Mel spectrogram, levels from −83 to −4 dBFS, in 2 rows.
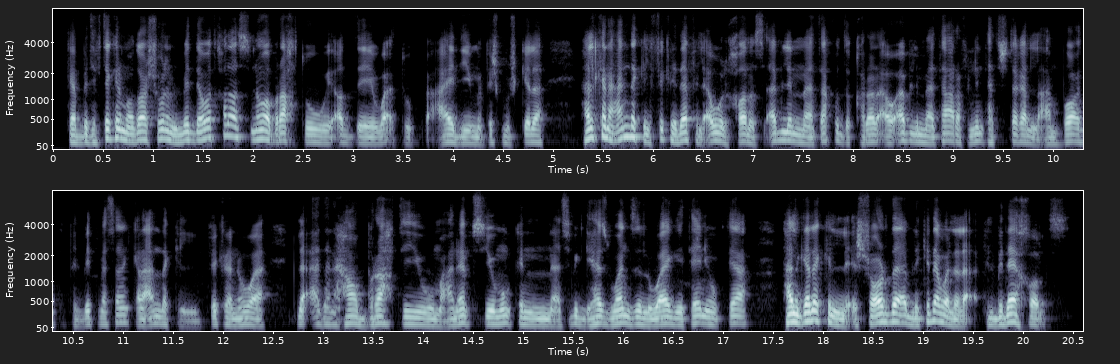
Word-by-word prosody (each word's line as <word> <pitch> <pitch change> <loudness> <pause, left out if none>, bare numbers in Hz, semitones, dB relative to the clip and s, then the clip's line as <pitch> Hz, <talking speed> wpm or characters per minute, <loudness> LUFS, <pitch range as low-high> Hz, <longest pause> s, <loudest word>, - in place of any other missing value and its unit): كانت 100 -4 0
بتفتكِر 150 +10 +1
موضوع 130 +1 +4
الشغل 140 +2 -1
من 110 - +1
البيت 125 +4 0
دوّة، 140 +6 +3
خلاص 180 0 -2
إن 135 - -3
هو 145 - +5
براحته 120 -3 -1
ويقضِّي 95 -2 -2
وقته 85 - -4 0.2
ب - - -9
عادي 95 -3 -2
ما 90 - -5
فيش - - -11
مشكلة. 105 -2 -2 0.4
هل 150 +4 +5
كان 180 +1 +4
عندك 175 +4 +2
الفِكر 145 -6 -3
ده 125 +4 +5
في - - -12
الأول 120 -3 0
خالص، 110 0 -1
قبل 125 +2 0
ما 95 -6 -1
تاخُد - - -6
القرار، 105 0 -1
أو 95 - +1
قبل 115 -3 -1
ما 95 -3 -1
تعرَف 115 -3 -2
إن 100 - -4
أنتَ 115 -2 -5
هتشتغَل 100 -1 -3
عن 85 0 -6
بُعد 105 +4 +1
في - - -37
البيت؟ 100 +6 -7
مثلًا 105 +5 -5
كان 105 -6 -4
عندك 100 +1 -3
الفكرة 120 -9 -7
إن 90 - -3
هو 95 -4 0 0.3
لأ - - -3
ده 100 - -9
أنا 95 - -9
هاقعُد 110 -4 -1
براحتي 105 0 -1
ومع 90 -2 -2
نفسي، 110 +1 -1
وممكن 95 -5 0
أسيبك 110 +2 -5
الجهاز 95 +3 -1
وانزَل 105 -2 +2
وآجي 95 +1 +4
تاني 110 +2 0
وبتاع؟ 110 +4 -2 0.3
هل 125 0 +8
جالك 145 +1 +6
ال 95 -7 +2
الشعور 130 - +5
ده 140 +1 +6
قبل 100 -5 +1
كده - - +1
والّا - - +3
لأ - - -1
في - - -30
البداية 105 +8 +4
خالص؟ - - -4
105 Hz, 215 wpm, -24 LUFS, 95-125 Hz, 0.4 s, هل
